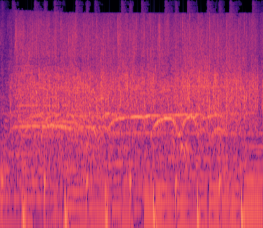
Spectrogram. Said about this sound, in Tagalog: Dahil dyan, may premyo kayong maraming palakpak.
